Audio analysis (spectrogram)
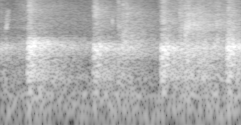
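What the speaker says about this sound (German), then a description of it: "Applaus hier im Saal" Applause in a hall at a German panel discussion on public broadcasting, arriving as several short bursts of clapping that swell and fade, moderately loud with no talk over it.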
